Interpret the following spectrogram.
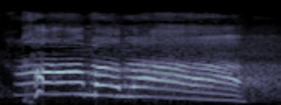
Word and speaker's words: Kamala: First, you say comma like a comma in a sentence. Then you say la like la la la la la. Put it together, and it's 1, 2, 3. Kamala.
